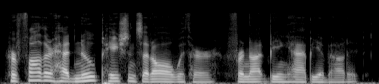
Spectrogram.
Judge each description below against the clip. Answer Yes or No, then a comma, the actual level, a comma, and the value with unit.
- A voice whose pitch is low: Yes, low, 130 Hz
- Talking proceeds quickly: Yes, fast, 235 wpm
